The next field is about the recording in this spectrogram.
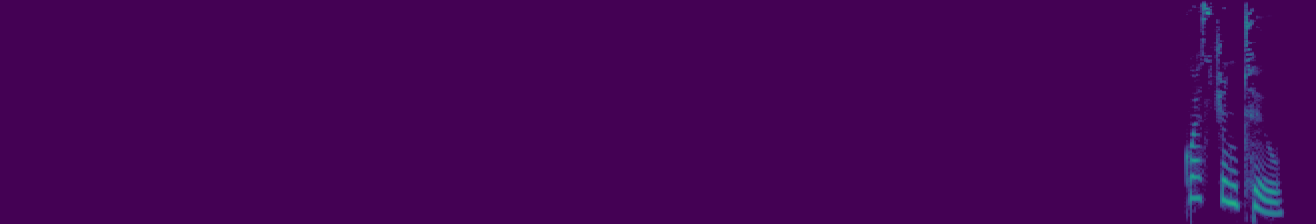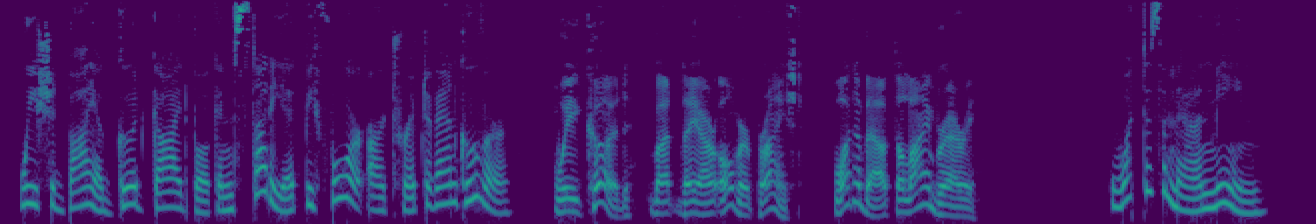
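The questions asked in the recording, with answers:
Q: What does the man mean?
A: They could borrow a guidebook from the library instead of buying one.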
